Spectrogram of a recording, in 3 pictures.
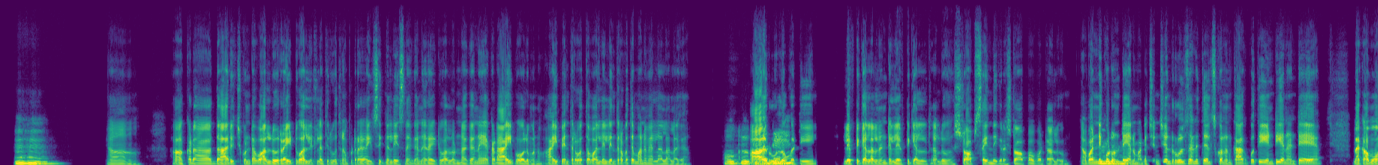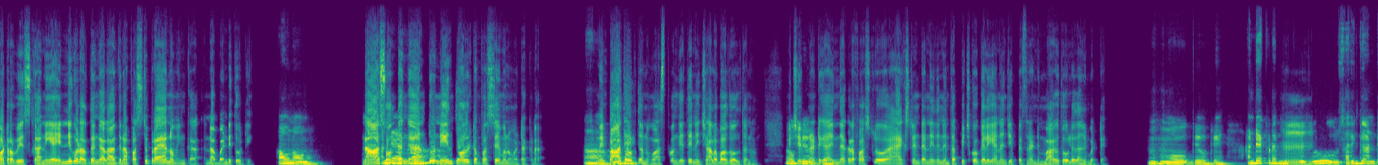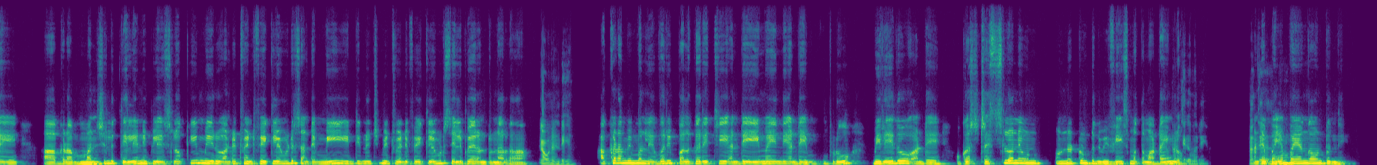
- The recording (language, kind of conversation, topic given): Telugu, podcast, విదేశీ నగరంలో భాష తెలియకుండా తప్పిపోయిన అనుభవం ఏంటి?
- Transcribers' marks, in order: in English: "రైట్"; in English: "రైట్ సిగ్నల్"; in English: "రైట్"; in English: "రూల్"; in English: "లెఫ్ట్‌కి"; in English: "లెఫ్ట్‌కి"; in English: "స్టాప్ సైన్"; in English: "స్టాప్"; in English: "రూల్స్"; in English: "మోటార్‌వేస్"; in English: "ఫస్ట్"; in English: "ఫస్ట్ టైమ్"; in English: "ఫస్ట్‌లో యాక్సిడెంట్"; in English: "ప్లేస్"; in English: "ట్వెంటీ ఫైవ్ కిలోమీట‌ర్స్"; in English: "ట్వెంటీ ఫైవ్ కిలోమీట‌ర్స్"; in English: "స్ట్రెస్"; in English: "ఫేస్"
